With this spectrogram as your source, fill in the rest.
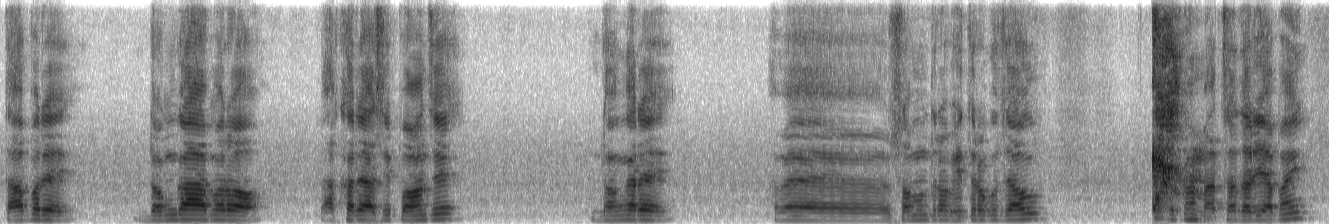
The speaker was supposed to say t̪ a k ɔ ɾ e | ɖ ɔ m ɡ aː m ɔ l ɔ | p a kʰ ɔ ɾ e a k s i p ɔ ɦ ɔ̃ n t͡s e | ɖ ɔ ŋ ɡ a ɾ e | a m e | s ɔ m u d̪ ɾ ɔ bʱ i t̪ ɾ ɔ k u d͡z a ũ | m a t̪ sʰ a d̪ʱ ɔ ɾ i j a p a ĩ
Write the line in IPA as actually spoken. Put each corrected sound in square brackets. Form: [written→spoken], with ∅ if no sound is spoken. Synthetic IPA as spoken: t̪ a [k→p] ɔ ɾ e | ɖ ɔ [m→ŋ] ɡ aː m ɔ [l→ɾ] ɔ | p a kʰ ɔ ɾ e a [k→∅] s i p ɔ ɦ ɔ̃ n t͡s e | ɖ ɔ ŋ ɡ a ɾ e | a m e | s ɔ m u d̪ ɾ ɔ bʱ i t̪ ɾ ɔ k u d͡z a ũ | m a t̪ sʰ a d̪ʱ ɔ ɾ i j a p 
